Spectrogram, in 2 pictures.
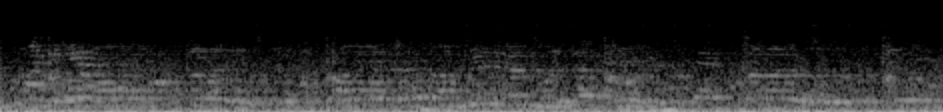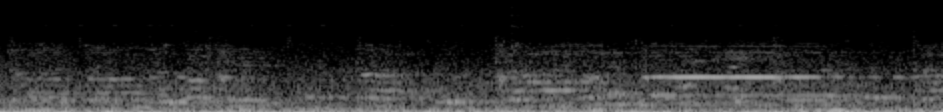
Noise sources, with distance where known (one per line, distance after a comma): music from an unclear source, far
